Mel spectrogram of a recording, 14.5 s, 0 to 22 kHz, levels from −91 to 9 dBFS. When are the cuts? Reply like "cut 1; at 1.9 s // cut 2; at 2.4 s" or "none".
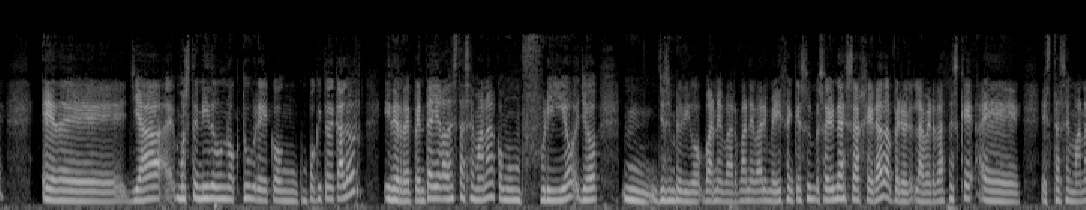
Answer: none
